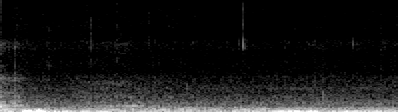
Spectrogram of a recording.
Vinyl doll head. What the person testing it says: the real stuff feels very hard, and when you tap on it, it's not hollow.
